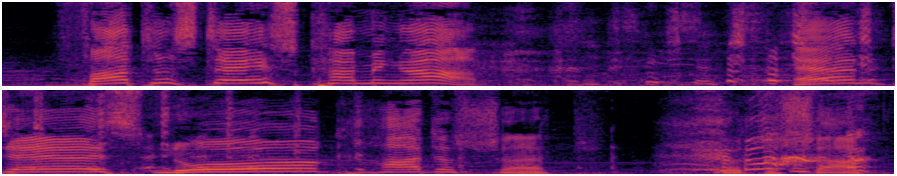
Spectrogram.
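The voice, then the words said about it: Put-on Dutch accent. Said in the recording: “Maybe I could do this with a Netherlands accent.”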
